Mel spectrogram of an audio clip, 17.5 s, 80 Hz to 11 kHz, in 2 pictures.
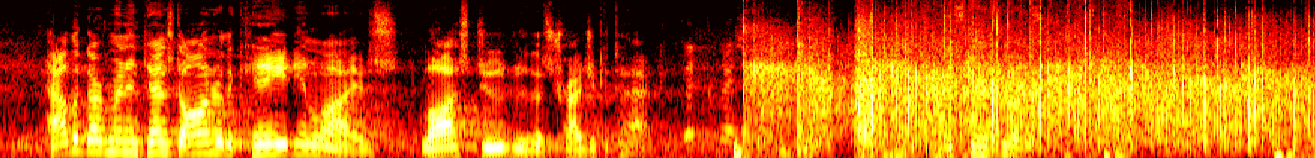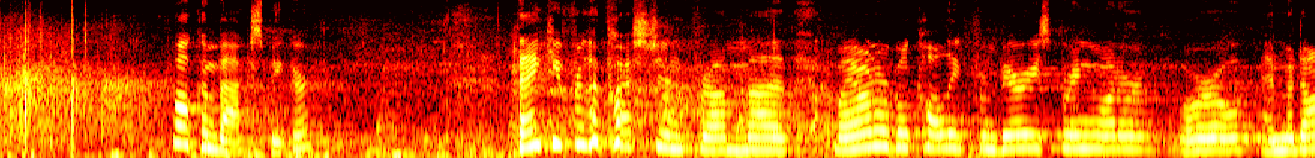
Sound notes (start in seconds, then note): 8.0 applause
